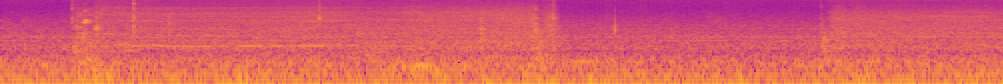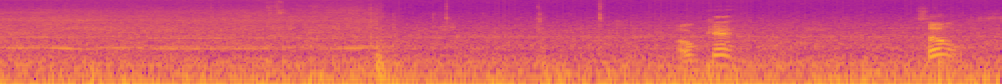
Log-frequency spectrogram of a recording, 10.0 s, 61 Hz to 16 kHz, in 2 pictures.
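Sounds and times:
power window motor whining: 0:00.3 - 0:02.8, 0:04.1 - 0:07.2.

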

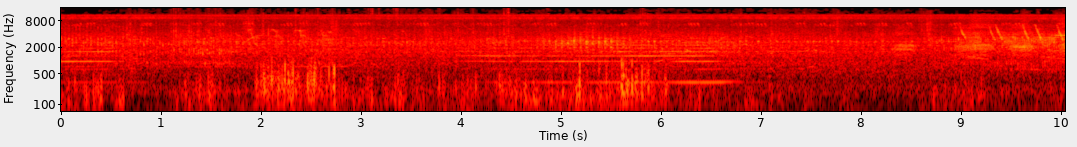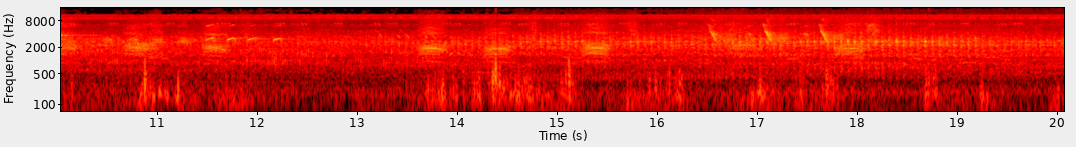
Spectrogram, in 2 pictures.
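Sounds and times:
train horn: 0:00.0 - 0:01.4, 0:03.3 - 0:07.2
train rumbling on rails: 0:00.0 - 0:20.0
bird calling: 0:08.3 - 0:12.5, 0:16.5 - 0:18.6.

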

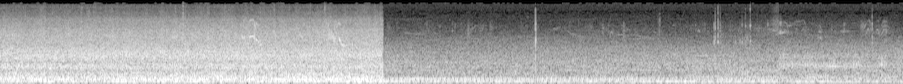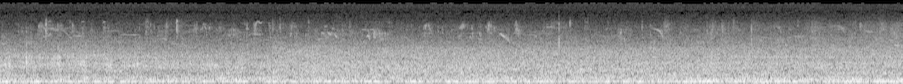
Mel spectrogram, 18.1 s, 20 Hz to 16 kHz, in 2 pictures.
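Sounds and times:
low steady hum: 0:00.0 - 0:03.9
bird chirps: 0:01.6 - 0:03.8.

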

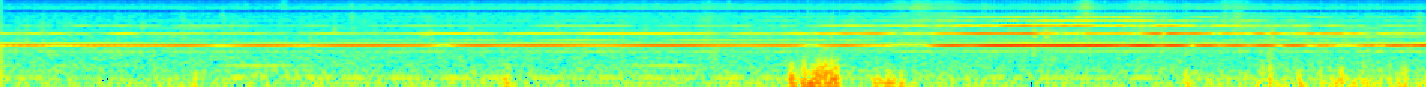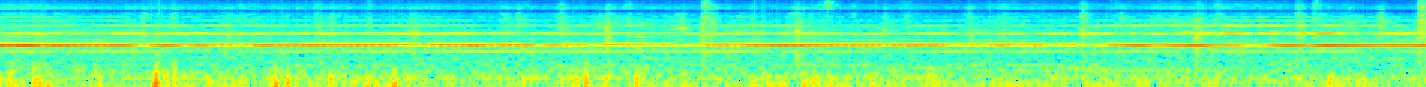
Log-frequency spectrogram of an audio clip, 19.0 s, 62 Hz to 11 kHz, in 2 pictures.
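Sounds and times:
tornado siren wailing: 0:00.0 - 0:19.0.

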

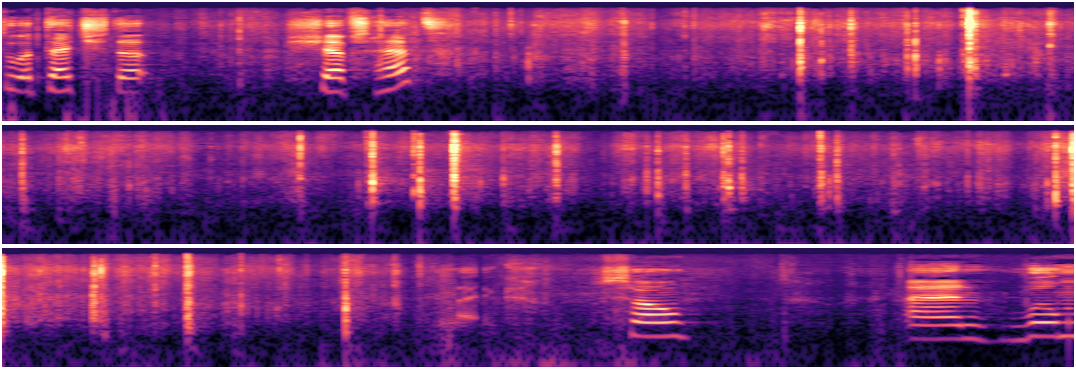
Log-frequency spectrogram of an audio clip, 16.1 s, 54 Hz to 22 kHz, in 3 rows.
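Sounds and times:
balloons squeaking and rubbing: 0:00.4 - 0:13.3.

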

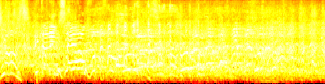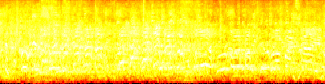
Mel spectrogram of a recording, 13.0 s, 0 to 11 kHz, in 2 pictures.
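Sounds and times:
voices talking over one another: 0:00.0 - 0:03.5
audience laughing: 0:00.0 - 0:13.0.

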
